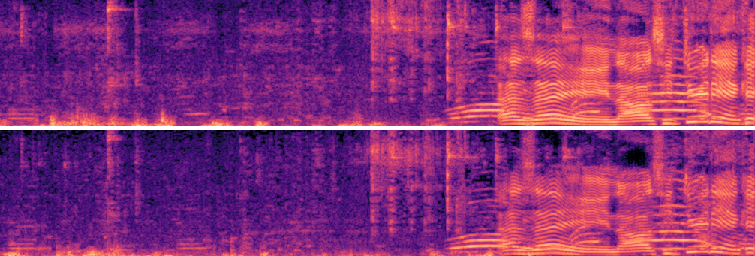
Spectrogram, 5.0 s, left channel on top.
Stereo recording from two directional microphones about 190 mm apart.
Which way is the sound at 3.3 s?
Centre (ahead or behind).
